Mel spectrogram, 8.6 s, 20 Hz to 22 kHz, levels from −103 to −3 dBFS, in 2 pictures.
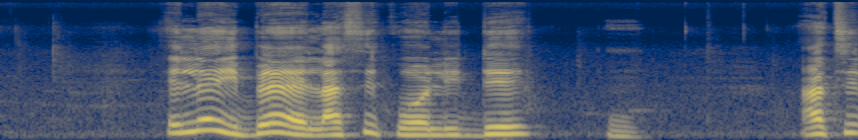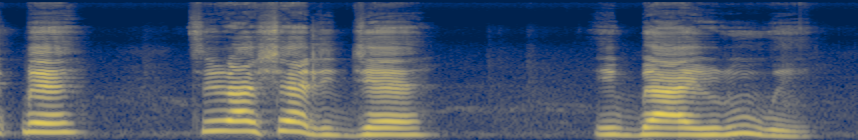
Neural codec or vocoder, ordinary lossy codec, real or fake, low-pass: none; none; real; none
